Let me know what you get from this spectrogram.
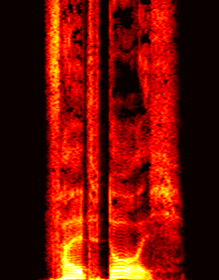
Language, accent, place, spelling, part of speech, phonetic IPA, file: German, Germany, Berlin, fallt durch, verb, [ˌfalt ˈdʊʁç], De-fallt durch.ogg
- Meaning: inflection of durchfallen: 1. second-person plural present 2. plural imperative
